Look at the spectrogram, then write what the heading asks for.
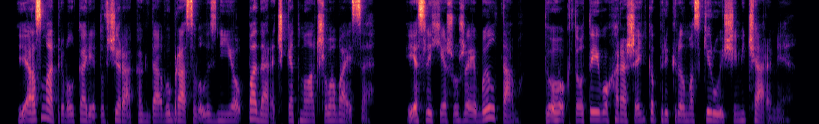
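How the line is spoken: Plain. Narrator (Russian): сказал Райан Ковал

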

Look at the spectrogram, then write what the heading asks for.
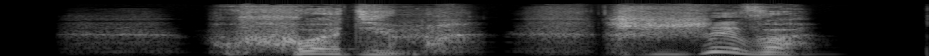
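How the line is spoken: Hissed. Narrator (Russian): зашипела груда грязных тряпок

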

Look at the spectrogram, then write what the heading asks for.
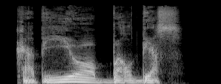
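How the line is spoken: Irritated hiss, old man. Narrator (Russian): раздраженно прошипел старик

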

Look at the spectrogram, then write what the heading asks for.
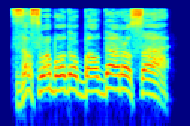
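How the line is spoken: Battle cry. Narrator (Russian): завопил герой

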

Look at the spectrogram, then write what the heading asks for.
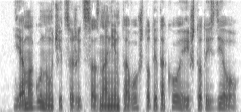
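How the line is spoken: Quiet. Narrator (Russian): негромко сказал Карамон

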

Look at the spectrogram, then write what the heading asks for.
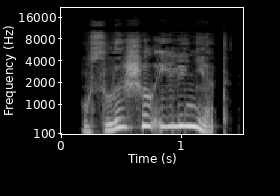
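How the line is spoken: Anxious question. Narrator (Russian): взволнованно спросил Алексей у Благова

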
